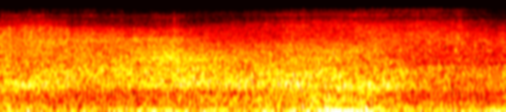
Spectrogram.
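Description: A van drives past on a wet road.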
